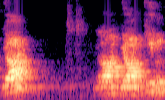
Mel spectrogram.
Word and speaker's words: Keble: John Keble, yes, he is pronounced as John Keble, yes, John Keble.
